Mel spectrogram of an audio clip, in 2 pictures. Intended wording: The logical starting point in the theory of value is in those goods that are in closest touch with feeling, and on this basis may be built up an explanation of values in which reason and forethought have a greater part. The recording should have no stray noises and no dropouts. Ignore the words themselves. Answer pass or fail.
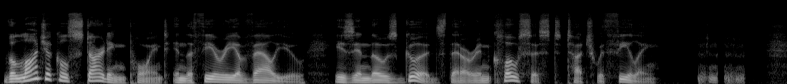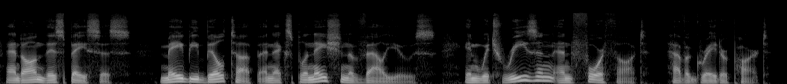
fail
